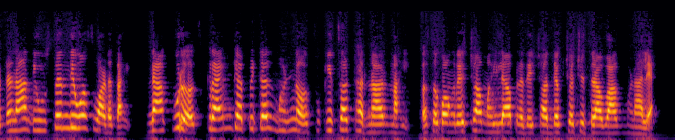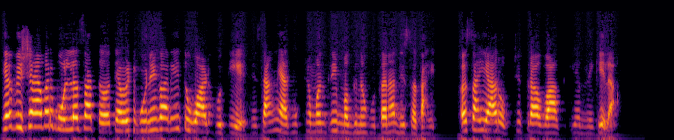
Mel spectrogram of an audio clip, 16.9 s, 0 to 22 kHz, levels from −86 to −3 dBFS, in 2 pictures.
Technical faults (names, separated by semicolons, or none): short stall from a late packet; burst of packet loss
